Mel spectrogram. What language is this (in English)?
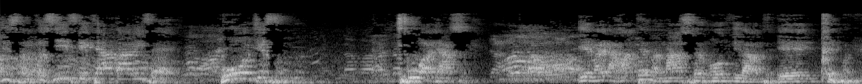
Arabic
